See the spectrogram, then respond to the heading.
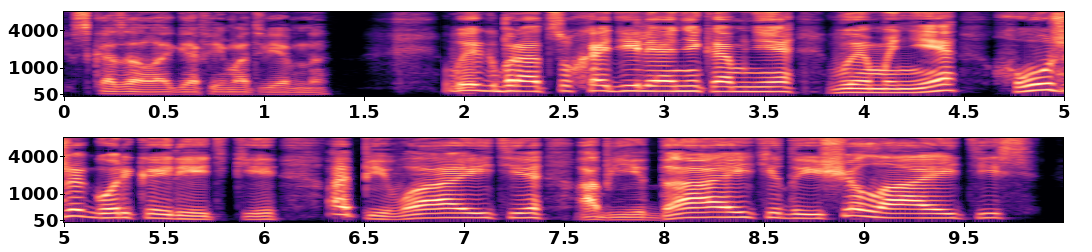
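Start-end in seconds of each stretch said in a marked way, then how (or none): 1.9-9.9 scolding landlady. Acted. Agafya reproaches the freeloading guest, indignant scolding. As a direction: draw out each grievance.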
